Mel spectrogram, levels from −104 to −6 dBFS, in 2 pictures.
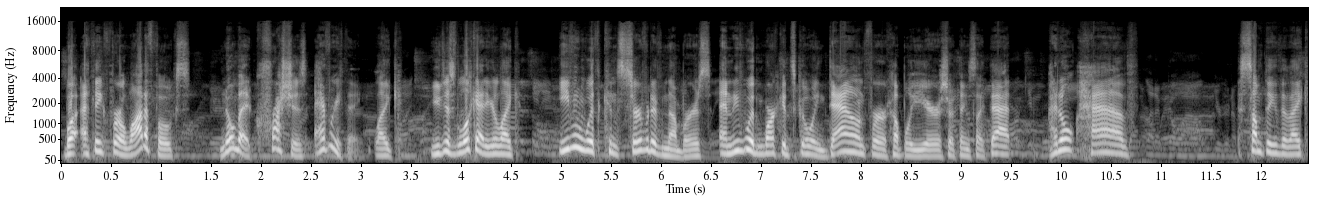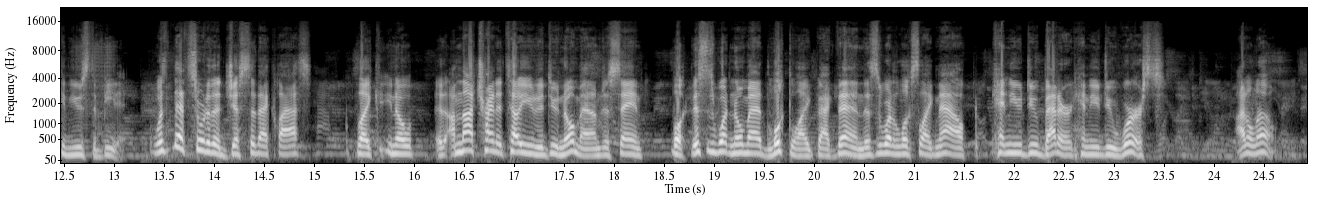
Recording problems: background chatter; faint; throughout; 3 voices, 25 dB below the speech

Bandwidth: 16 kHz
